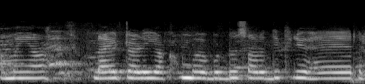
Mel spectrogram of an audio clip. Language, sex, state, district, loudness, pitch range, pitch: Rajasthani, male, Rajasthan, Churu, -15 LUFS, 285-300 Hz, 290 Hz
